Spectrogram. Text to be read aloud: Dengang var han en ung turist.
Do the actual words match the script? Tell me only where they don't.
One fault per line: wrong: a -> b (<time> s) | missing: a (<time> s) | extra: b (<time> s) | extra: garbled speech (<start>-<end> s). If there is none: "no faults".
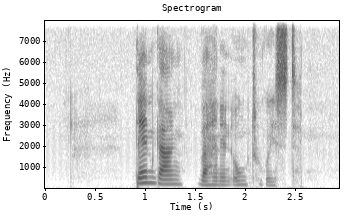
no faults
